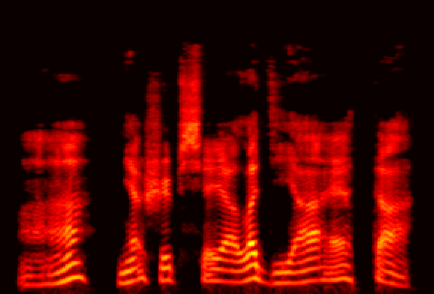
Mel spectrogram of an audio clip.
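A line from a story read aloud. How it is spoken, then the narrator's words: Pleased snort. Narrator (Russian): Хмыкнул я довольно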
